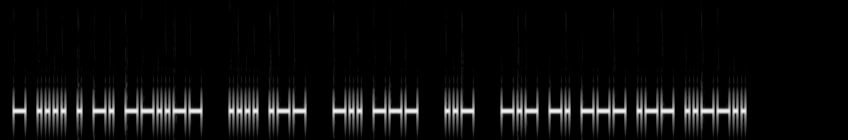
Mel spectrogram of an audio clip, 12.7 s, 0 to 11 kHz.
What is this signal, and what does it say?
Morse code, heard as a keyed tone, about 20 wpm, 700 Hz. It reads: THEN, HW DO U KNOW?
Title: Sentences from Top 100 Words and Abbreviations 20wpm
